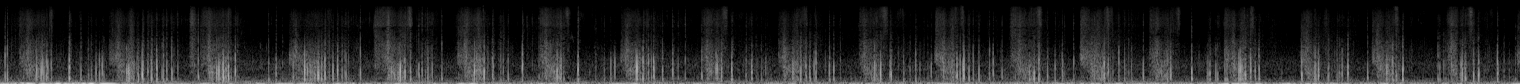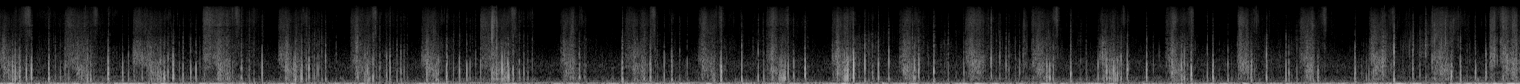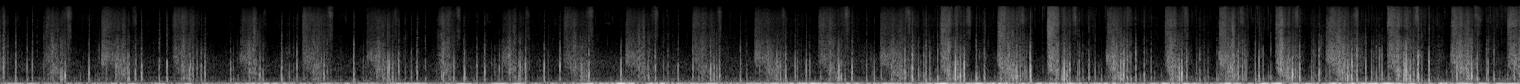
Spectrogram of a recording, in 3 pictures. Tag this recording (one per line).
SFX
effect
step
foot
sound
walk
recording
FX
footstep
snow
